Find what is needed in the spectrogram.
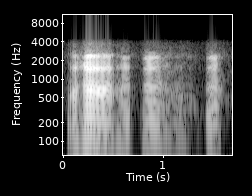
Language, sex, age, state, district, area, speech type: Bengali, male, 45-60, West Bengal, South 24 Parganas, urban, conversation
